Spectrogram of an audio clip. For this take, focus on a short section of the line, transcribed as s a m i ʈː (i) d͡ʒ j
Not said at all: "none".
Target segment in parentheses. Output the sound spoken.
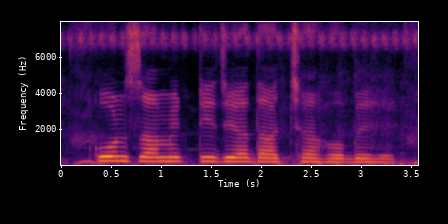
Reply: i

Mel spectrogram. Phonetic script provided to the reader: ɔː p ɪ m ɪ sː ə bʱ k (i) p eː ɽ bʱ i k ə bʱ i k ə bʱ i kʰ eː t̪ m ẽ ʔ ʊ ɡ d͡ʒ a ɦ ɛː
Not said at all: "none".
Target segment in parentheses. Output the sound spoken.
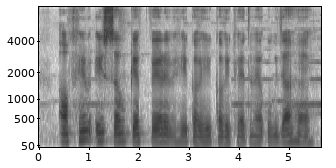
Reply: e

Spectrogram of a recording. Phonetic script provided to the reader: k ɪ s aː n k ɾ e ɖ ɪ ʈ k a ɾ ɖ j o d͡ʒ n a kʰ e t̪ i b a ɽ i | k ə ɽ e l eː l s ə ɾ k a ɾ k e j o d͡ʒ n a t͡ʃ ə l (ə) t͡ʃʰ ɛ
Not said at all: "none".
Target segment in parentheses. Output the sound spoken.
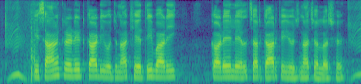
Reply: ə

